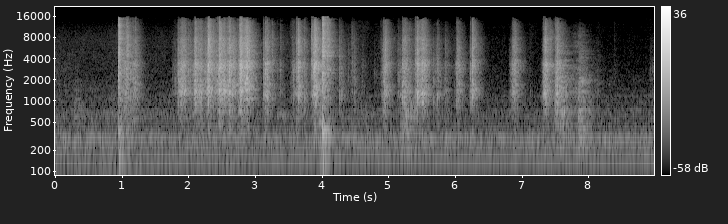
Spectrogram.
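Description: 2x2 speed cube turned very fast in a speedsolve: a dense run of sharp plastic clicks, framed by a hard keyboard key hit about a second in that starts the timer and another about four seconds in that stops it. Shorter bursts of cube turning follow.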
